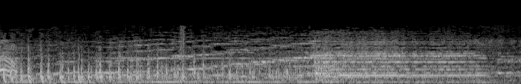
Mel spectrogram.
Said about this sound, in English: But he came to life when the westbound freight train rolled through town. Well, there goes old 97.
